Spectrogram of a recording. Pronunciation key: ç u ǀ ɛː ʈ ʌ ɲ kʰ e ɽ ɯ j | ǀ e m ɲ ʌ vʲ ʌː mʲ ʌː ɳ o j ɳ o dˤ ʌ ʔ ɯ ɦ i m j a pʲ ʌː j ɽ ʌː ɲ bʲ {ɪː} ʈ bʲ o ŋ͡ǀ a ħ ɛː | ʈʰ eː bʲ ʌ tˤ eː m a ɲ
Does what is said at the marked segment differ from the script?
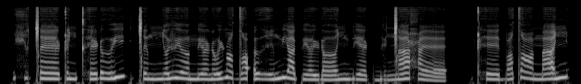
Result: yes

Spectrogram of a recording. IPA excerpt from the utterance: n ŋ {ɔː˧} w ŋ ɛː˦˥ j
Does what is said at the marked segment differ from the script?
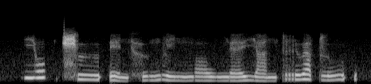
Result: no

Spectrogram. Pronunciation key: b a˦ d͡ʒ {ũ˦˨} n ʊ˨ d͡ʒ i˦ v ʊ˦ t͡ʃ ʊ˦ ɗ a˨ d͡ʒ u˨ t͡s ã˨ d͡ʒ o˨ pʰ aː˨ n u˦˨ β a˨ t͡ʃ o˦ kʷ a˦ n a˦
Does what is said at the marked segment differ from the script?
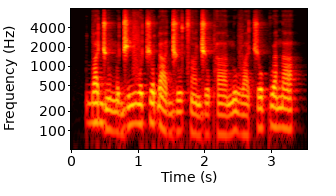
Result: yes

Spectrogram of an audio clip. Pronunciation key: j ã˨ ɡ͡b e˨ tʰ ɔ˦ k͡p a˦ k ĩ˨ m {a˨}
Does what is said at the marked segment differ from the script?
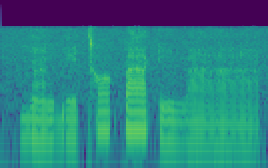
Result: yes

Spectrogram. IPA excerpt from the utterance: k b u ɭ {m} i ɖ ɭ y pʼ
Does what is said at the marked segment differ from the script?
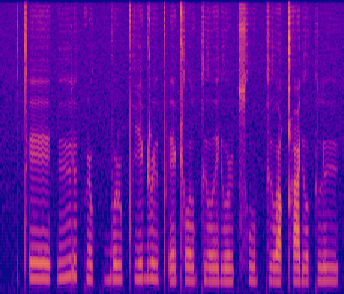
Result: yes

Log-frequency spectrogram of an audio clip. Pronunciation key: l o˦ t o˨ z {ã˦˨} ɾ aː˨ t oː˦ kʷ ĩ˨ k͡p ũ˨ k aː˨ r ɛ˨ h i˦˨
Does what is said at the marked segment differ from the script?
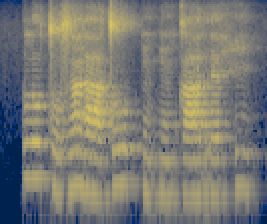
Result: no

